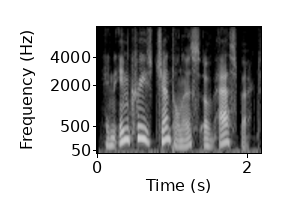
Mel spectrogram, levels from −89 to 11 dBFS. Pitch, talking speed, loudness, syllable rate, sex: 160 Hz, 135 wpm, -19 LUFS, 5.0 syllables/s, male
